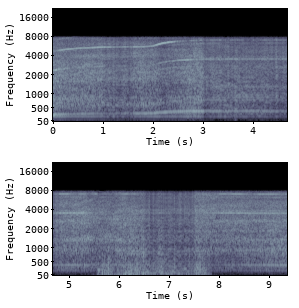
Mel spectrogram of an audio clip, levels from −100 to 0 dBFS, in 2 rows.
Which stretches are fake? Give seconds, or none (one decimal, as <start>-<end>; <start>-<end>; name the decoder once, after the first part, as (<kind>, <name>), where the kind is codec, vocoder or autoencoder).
1.0-1.6 (vocoder, BigVGAN v2); 3.0-4.8; 6.5-7.5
